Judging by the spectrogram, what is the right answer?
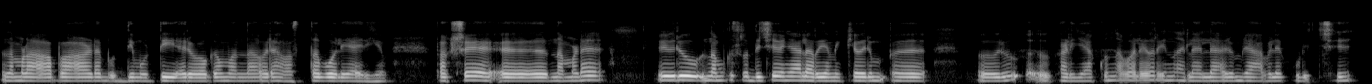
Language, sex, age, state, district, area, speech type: Malayalam, female, 30-45, Kerala, Alappuzha, rural, spontaneous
